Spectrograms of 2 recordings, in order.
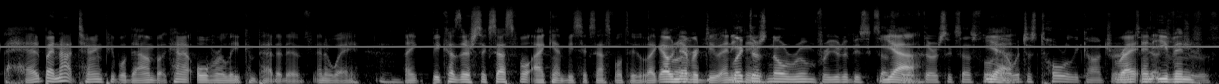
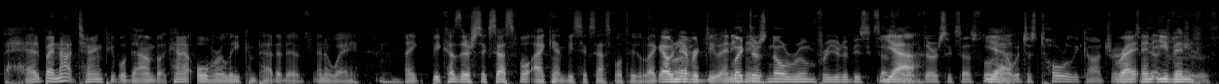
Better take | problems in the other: second | high-pitched whine; loud; throughout; 2 kHz, 8 dB below the speech

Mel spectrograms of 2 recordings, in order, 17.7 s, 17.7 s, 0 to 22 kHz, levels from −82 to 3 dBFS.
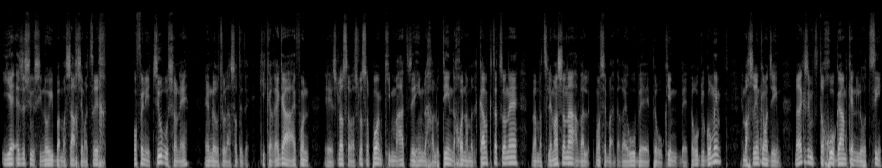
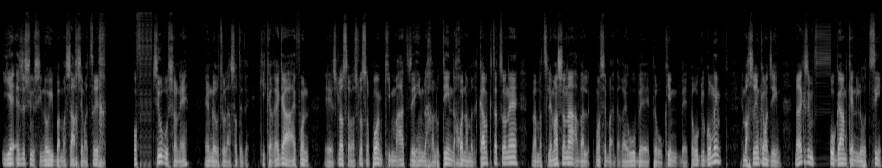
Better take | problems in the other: first | audio freezing; at 3 s and at 16 s

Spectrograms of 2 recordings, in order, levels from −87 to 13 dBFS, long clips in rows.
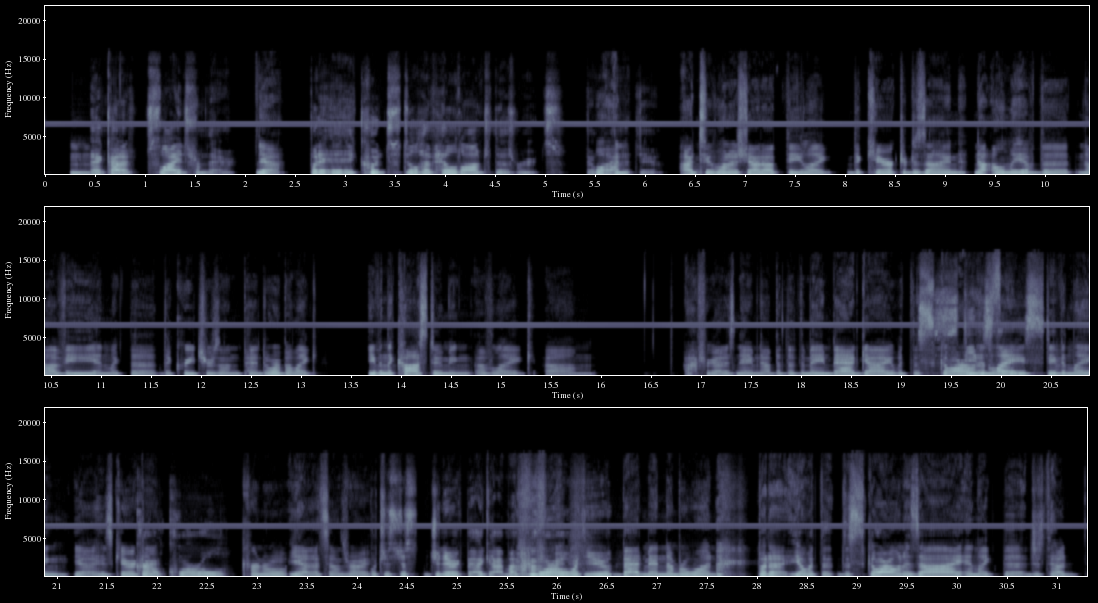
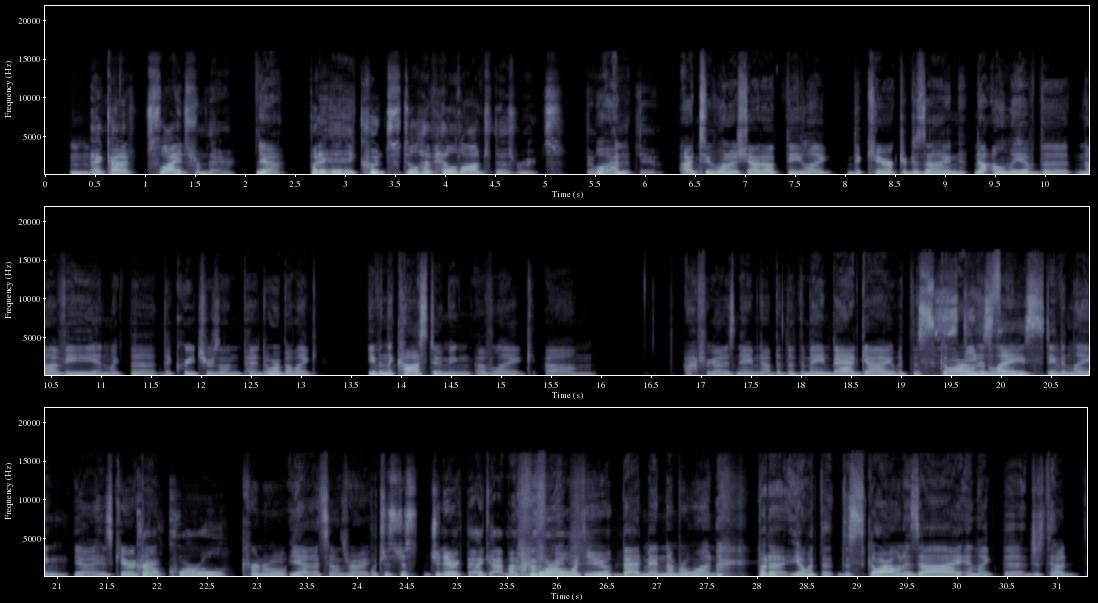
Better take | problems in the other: second | high-pitched whine; noticeable; throughout; 6.5 kHz, 20 dB below the speech

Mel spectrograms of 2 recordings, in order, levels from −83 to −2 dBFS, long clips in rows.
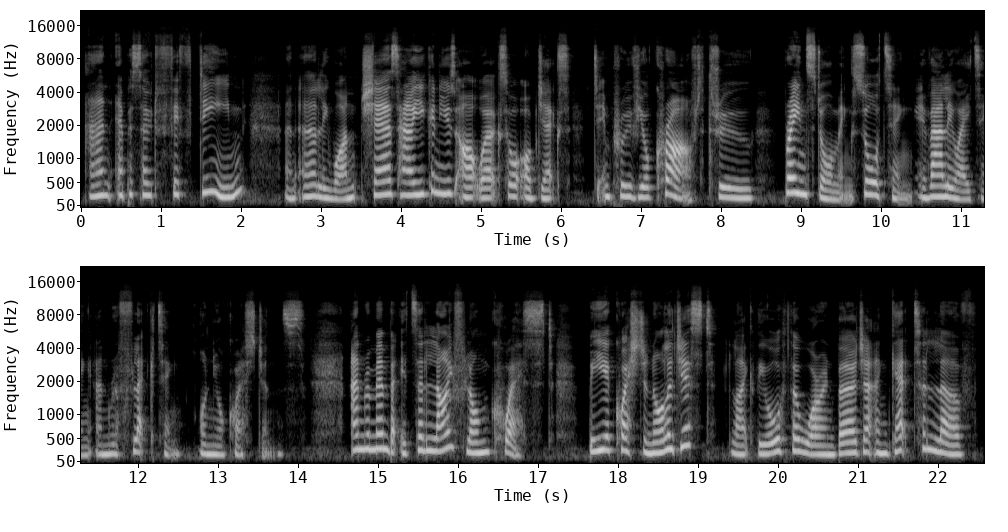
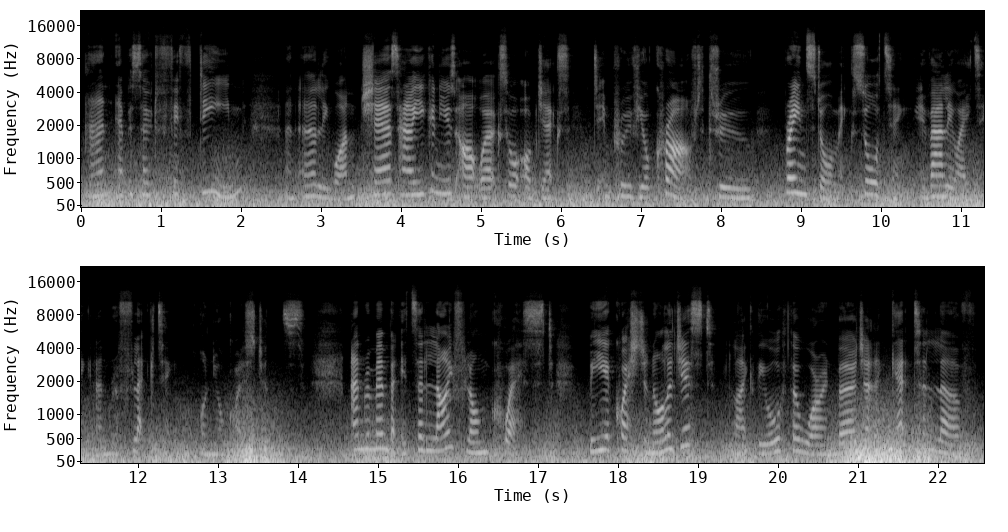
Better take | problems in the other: first | wind noise on the microphone; heavy; 5 dB below the speech

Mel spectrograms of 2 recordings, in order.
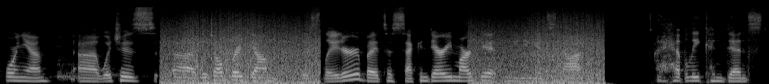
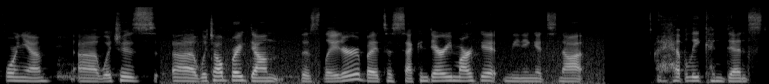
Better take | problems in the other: second | wind noise on the microphone; heavy; from 1.5 to 3 s and from 4.5 to 6 s; 2 dB below the speech; occasional gusts in the second

